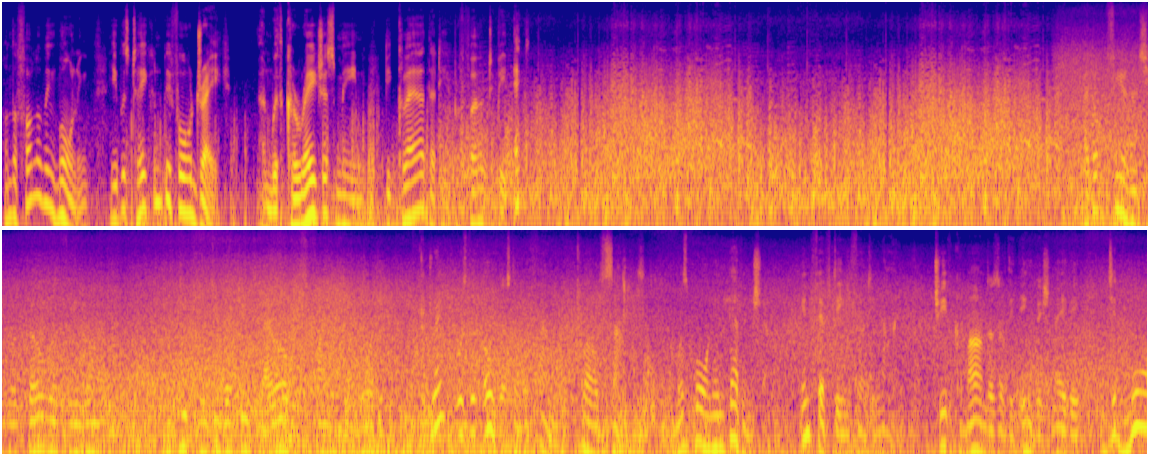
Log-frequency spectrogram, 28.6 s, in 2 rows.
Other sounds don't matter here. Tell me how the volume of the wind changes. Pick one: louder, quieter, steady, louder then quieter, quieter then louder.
louder then quieter.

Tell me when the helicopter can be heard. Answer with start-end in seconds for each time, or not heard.
not heard.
